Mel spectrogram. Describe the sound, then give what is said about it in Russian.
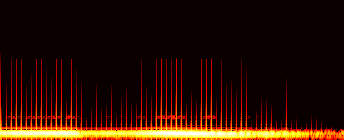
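Atlantic blue whale song: a deep, steady moaning tone held for several seconds, slowly swelling and fading, with faint crackling clicks scattered through it and no voices. “А, так, например, а, звучат синие киты, которые живут в Атлантике.”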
